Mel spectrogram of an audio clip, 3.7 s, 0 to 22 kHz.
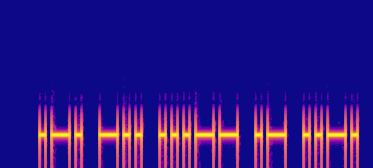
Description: Morse code, heard as a keyed tone, about 20 wpm, 700 Hz. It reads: RD3AF
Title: Call Signs Repeated 2x - 20wpm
